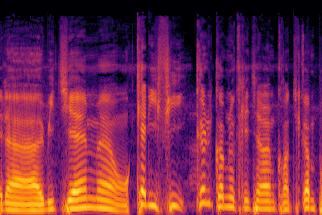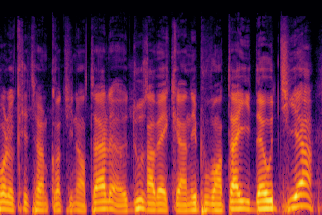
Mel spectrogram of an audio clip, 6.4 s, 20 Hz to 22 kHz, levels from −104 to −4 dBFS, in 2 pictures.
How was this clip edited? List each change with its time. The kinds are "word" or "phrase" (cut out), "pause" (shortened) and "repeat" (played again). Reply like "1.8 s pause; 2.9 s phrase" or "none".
2.1 s word; 4.7 s phrase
